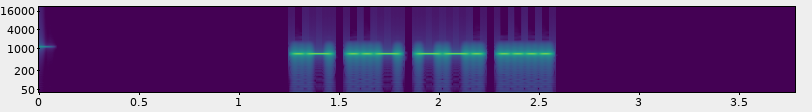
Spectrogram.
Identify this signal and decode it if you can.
Morse code, heard as a keyed tone, about 36 wpm, 700 Hz. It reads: AUGH
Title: Multi-letter Phonemes 35wpm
